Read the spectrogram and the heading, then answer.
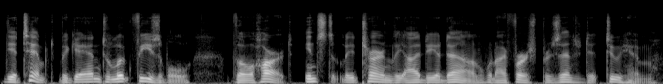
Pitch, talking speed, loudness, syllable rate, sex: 100 Hz, 180 wpm, -21 LUFS, 5.1 syllables/s, male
